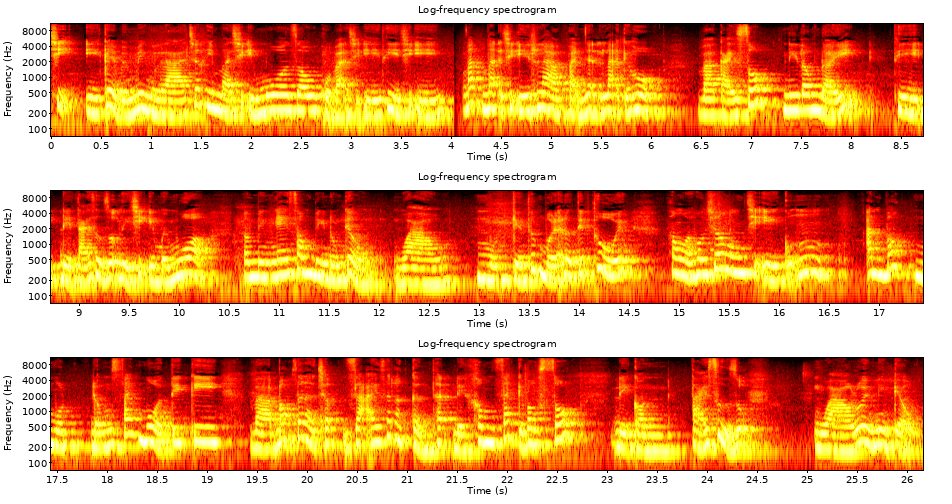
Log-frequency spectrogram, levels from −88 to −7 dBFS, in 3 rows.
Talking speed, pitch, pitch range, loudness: 235 wpm, 220 Hz, 190-245 Hz, -17 LUFS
